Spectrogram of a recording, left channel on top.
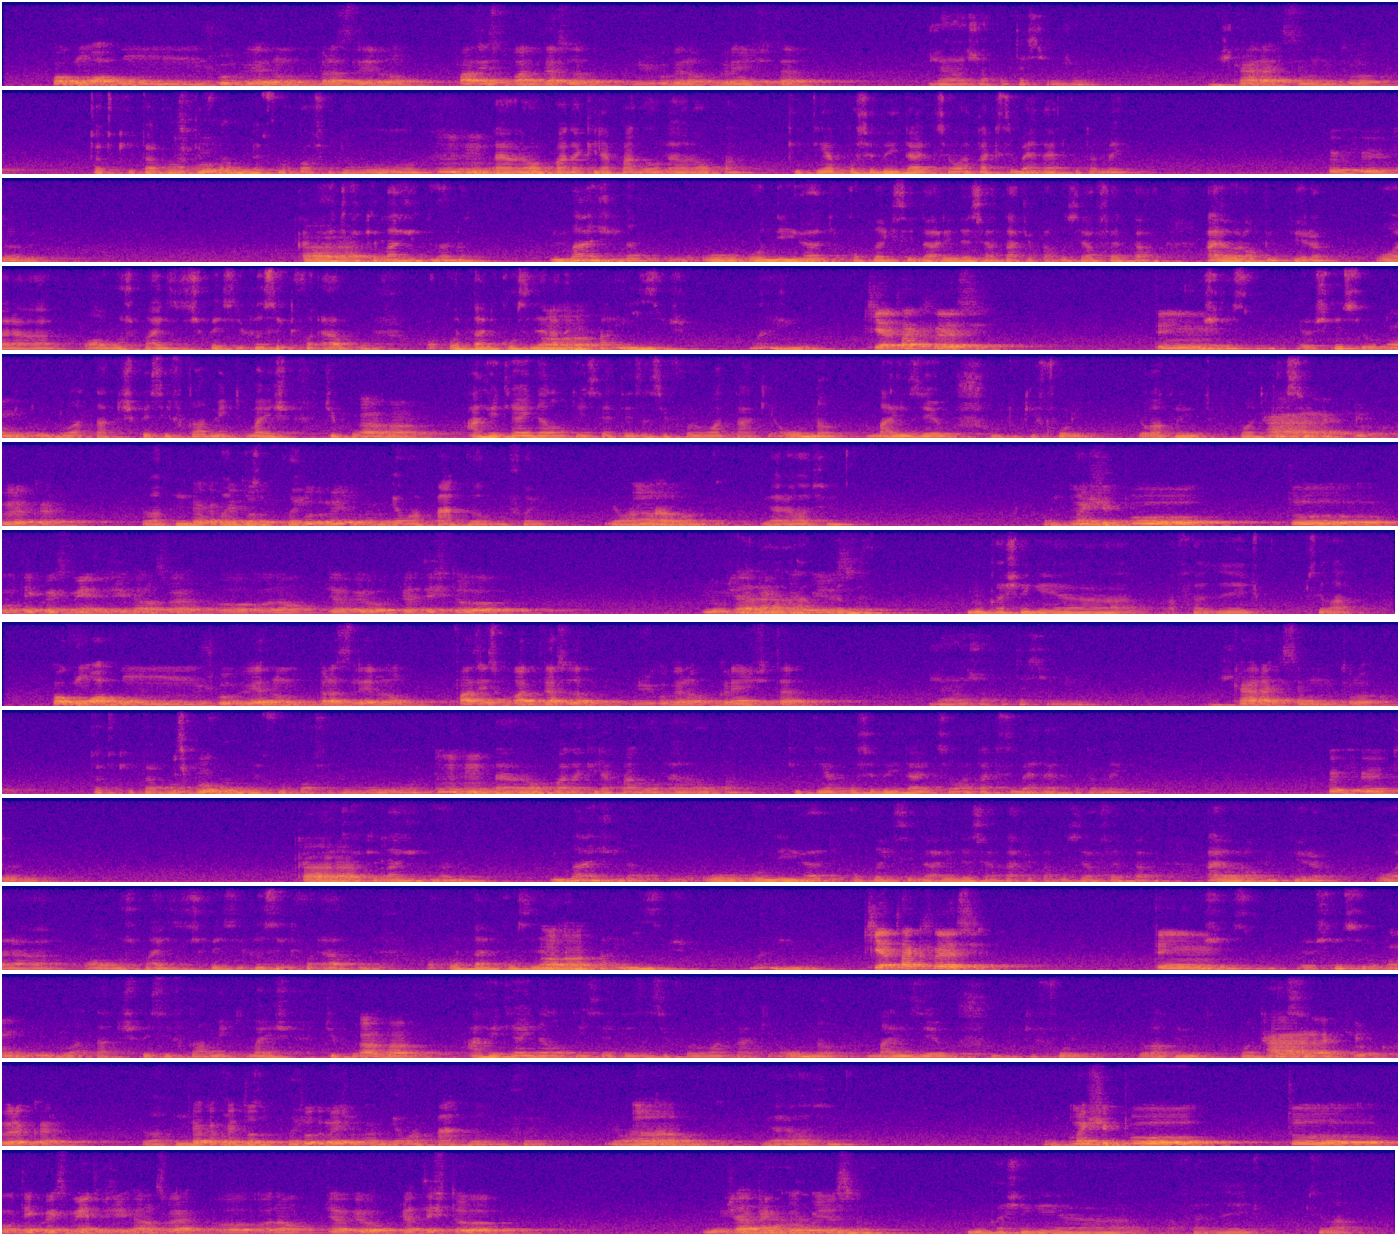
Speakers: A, on the right; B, on the left.
A: com algum órgão de governo brasileiro, não? Fazem isso com vários, diversos órgãos de governo grande até.
B: Já, já aconteceu, já. Bastante.
A: Caraca, isso é muito louco.
B: Tanto que estavam
A: E, tipo,
B: até falando desse negócio do,
A: uhum,
B: da Europa, daquele apagão na Europa, que tinha a possibilidade de ser um ataque cibernético também,
A: perfeito.
B: sabe?
A: Caraca.
B: Aí a gente fica imaginando. Imagina o, o, o nível de complexidade desse ataque para você afetar a Europa inteira. Ou era ou alguns países específicos. Eu sei que foi, era um- uma quantidade considerável
A: Aham.
B: de países. Imagina.
A: Que ataque foi esse? Tem
B: Eu esqueci, eu esqueci o nome
A: um...
B: do, do ataque especificamente, mas. Tipo,
A: Aham.
B: A gente ainda não tem certeza se foi um ataque ou não, mas eu chuto que foi. Eu acredito que pode
A: Caraca,
B: ter sido.
A: que loucura, cara.
B: Eu acredito
A: Pior que
B: que
A: afetou
B: pode ter sido. Foi,
A: tudo mesmo, velho.
B: deu um apagão, não foi? Deu um apagão
A: Aham.
B: no corpo geral, assim. Foi doido.
A: Mas, tipo, tu co- tem conhecimento de ransomware ou, ou não? Já viu? Já testou?
B: Nunca,
A: Já brincou com isso?
B: eu não- nunca cheguei a, a fazer, tipo, sei lá,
